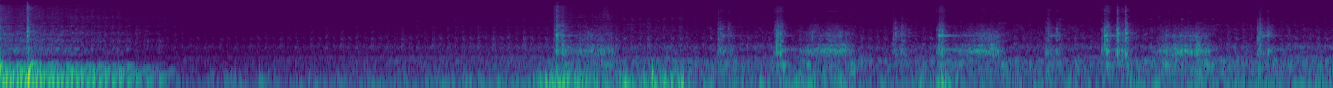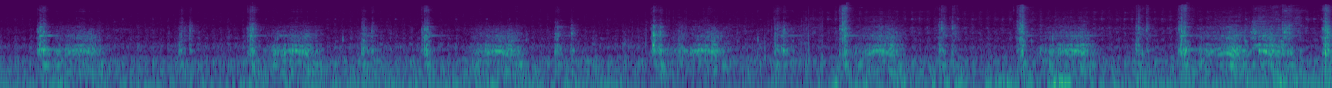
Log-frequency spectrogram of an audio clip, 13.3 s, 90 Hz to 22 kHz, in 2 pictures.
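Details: Rebuilt LADA RX engine (possibly 1.8L) with a new "sport" camshaft, no exhaust beyond the manifold, only one of three fitted spark plugs connected and the fourth plug out. An uneven, lumpy idle with sharp irregular pops: running on one cylinder, carb, valve and ignition still unadjusted.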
